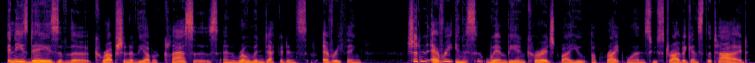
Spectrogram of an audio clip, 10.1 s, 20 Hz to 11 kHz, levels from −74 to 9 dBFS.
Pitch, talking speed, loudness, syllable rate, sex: 200 Hz, 180 wpm, -19 LUFS, 5.7 syllables/s, female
